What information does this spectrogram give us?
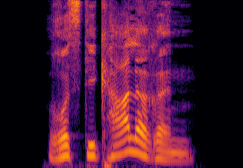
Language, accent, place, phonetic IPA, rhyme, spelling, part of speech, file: German, Germany, Berlin, [ʁʊstiˈkaːləʁən], -aːləʁən, rustikaleren, adjective, De-rustikaleren.ogg
- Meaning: inflection of rustikal: 1. strong genitive masculine/neuter singular comparative degree 2. weak/mixed genitive/dative all-gender singular comparative degree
